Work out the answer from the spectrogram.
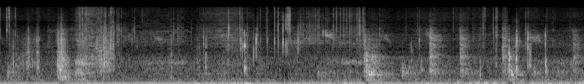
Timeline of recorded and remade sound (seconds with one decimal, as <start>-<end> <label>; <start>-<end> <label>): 0.0-0.8 remade; 0.8-2.0 recorded; 2.0-5.8 remade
